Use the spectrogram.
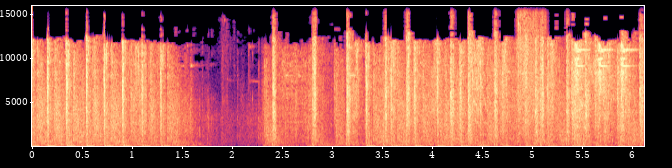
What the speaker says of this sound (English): Oh god, they're both shooting at me now.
